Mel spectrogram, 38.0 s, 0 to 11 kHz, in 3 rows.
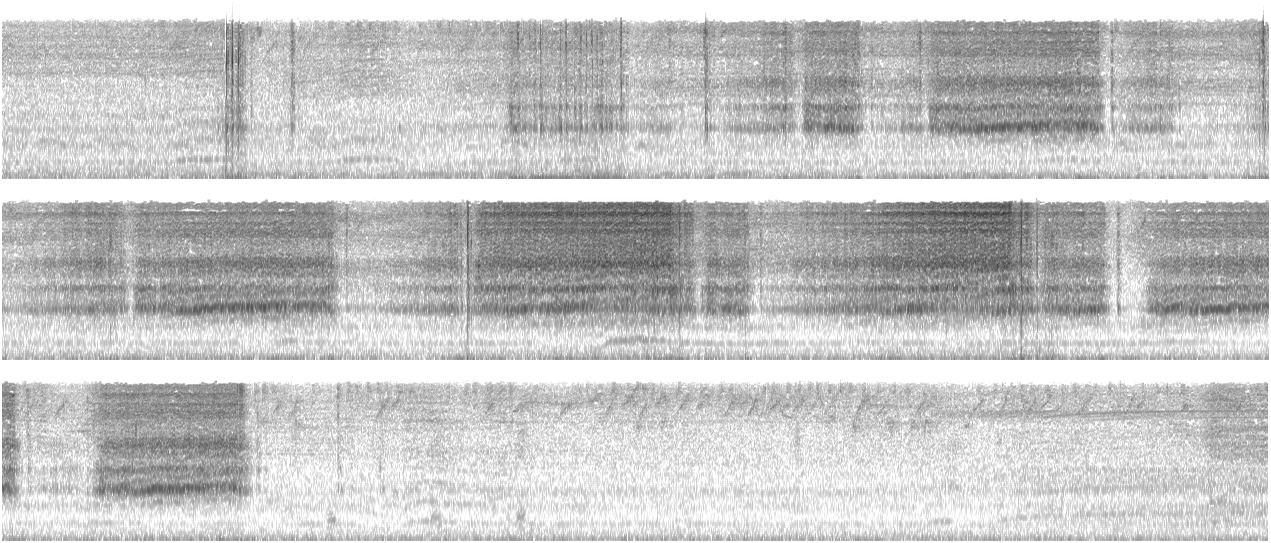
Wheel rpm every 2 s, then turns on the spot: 0, 10, 10, 10, 30, 40, 0, 50, 10, 10, 10, 20, 40, 40, 0, 0, 0, 0, 0.
2-6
